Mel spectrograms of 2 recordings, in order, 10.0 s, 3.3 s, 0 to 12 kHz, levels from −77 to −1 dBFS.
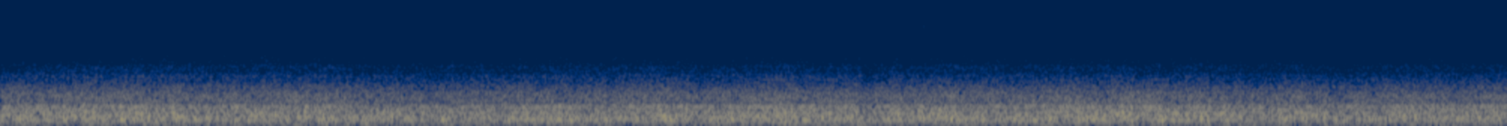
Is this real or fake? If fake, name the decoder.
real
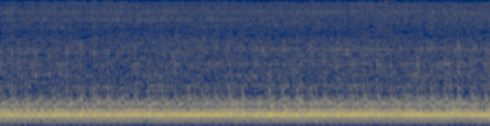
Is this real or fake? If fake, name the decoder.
real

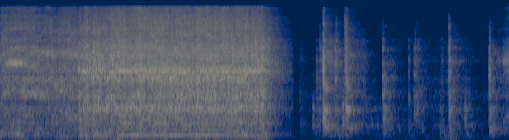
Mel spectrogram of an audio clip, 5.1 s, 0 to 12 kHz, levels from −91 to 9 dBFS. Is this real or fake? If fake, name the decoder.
fake, codec, HILCodec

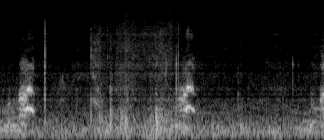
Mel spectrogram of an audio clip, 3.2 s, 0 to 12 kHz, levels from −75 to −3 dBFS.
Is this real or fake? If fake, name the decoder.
fake, codec, HILCodec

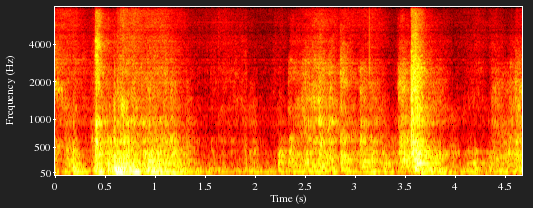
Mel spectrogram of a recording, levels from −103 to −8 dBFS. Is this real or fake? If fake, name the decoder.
fake, codec, HILCodec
